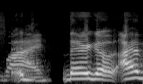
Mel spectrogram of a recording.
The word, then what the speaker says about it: Nage: Oh, my last name is Yes, Nage, Nage. Naj.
